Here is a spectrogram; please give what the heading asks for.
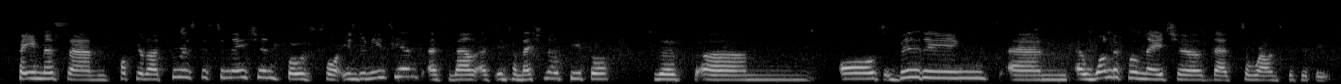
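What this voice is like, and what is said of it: German accent in English. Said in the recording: “it is also quite obvious that your accent in your English is not Indonesian ... I'm from Germany”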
